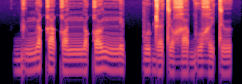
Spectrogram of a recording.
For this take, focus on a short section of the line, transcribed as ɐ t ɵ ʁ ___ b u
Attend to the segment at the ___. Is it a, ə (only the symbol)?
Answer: a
